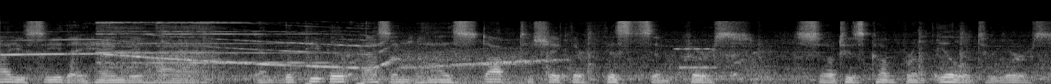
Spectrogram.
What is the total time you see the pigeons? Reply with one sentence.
The pigeons can't be heard in this clip.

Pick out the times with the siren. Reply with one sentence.
You can hear the siren from 0.0 to 5.7 s.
